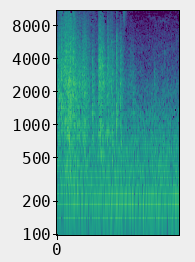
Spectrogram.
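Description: Brown paper bag rustling and crinkling as a glass rum bottle is pulled out of it, with a few short handling clicks, over a steady low hum.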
